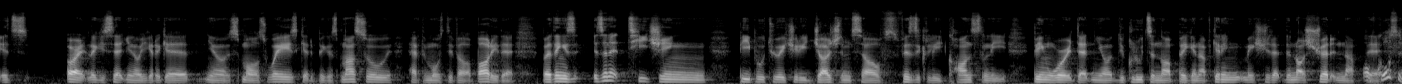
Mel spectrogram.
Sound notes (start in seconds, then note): none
